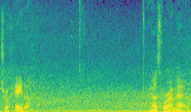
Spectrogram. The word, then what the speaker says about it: Drogheda: He said the G is silent. And he said it's Drogheda.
